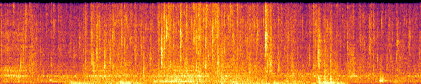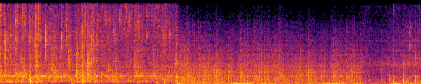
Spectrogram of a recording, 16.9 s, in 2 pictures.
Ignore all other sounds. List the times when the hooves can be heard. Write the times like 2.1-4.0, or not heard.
1.2-7.0.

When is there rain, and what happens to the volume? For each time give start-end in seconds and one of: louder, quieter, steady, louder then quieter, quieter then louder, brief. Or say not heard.
0.0-16.8 quieter.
